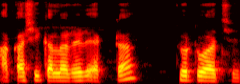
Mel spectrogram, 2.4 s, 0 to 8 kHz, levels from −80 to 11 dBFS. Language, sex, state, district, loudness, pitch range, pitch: Bengali, male, West Bengal, North 24 Parganas, -18 LUFS, 135-155 Hz, 140 Hz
